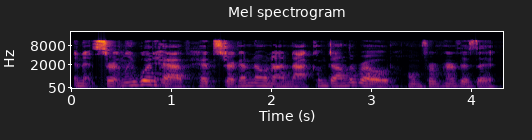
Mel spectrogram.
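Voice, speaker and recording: A woman's voice: lowish voice, rough recording. Woman reading a story aloud to children. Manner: animated, pauses to question young listeners and explain words. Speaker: teacher reading a picture book aloud to children. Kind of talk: expressive read-aloud storytelling.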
